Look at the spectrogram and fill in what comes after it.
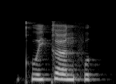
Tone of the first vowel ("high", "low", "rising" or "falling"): rising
